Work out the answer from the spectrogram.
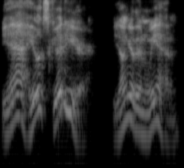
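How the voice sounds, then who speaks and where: A man's voice: medium pitch, huge pitch swings, normal speed, a little mellow. Guy doing chill friendly young ski dude, table read, normal mid voice, teasing and casual. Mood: casual surprise. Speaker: actor at a script table read. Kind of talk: casual naturalistic screenplay reading.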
